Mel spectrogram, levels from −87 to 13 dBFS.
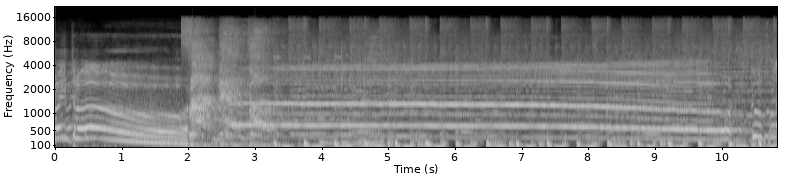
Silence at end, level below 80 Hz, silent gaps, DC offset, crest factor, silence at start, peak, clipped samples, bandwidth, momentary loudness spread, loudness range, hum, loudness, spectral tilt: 0 s; -22 dBFS; none; under 0.1%; 12 dB; 0 s; 0 dBFS; under 0.1%; 16 kHz; 2 LU; 1 LU; none; -12 LUFS; -4.5 dB/octave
